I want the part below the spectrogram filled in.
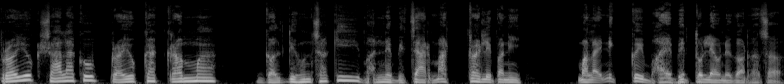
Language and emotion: Nepali, fearful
